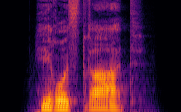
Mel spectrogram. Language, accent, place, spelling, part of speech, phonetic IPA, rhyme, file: German, Germany, Berlin, Herostrat, noun, [heʁoˈstʁaːt], -aːt, De-Herostrat.ogg
- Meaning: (proper noun) Herostratus; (noun) Someone who commits a crime in order to achieve herostratic fame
